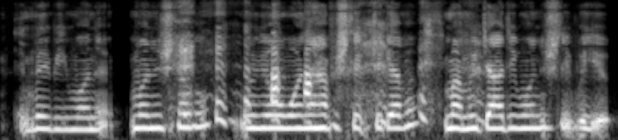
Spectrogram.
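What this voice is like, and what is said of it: Cooing baby voice. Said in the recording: “That's not my baby voice, by the way. That's it, baby voice.”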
